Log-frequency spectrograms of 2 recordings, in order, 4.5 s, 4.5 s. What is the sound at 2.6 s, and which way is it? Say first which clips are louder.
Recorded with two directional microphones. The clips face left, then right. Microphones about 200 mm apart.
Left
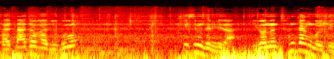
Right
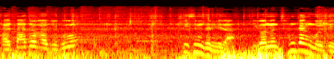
Speech: right 2 dB; 20° right (ahead or behind).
